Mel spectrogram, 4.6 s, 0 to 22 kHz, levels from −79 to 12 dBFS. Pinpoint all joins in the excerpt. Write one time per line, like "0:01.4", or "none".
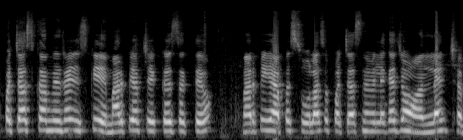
0:02.3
